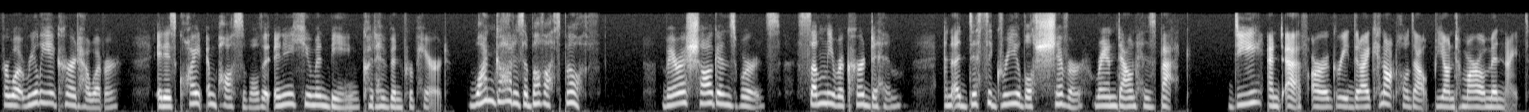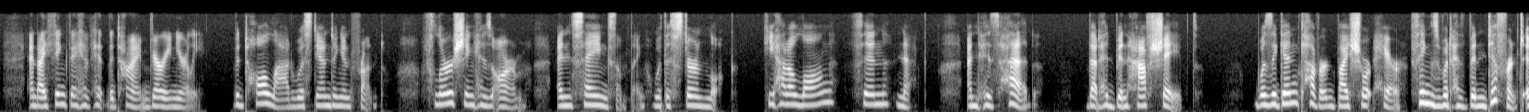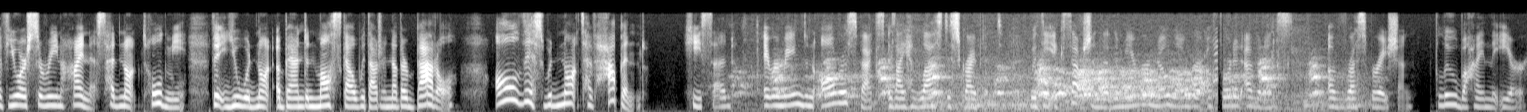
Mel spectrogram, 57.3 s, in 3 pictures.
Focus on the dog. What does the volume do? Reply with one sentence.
The loudness of the dog goes up, then down.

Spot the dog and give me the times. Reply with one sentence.
The dog can be heard from 47.0 to 55.6 s.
